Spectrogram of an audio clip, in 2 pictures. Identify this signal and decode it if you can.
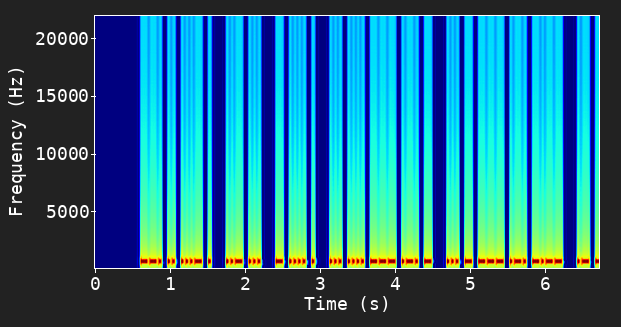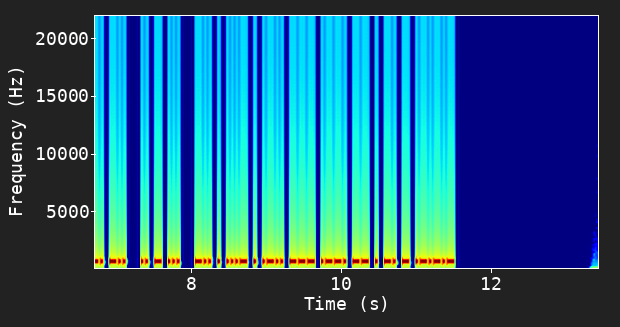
Morse code, heard as a keyed tone, about 40 wpm, 700 Hz. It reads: GIVE US THE SHORT STORY AND ITS DEVELOPMENT.
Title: Sentences from Top 1000 Words - Review Part 4 - 40wpm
